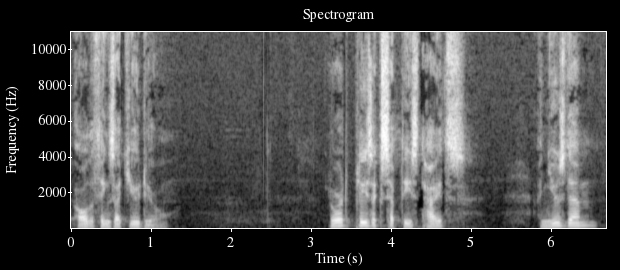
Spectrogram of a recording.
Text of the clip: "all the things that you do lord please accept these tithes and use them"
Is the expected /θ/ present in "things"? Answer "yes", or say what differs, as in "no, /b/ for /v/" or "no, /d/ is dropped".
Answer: yes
